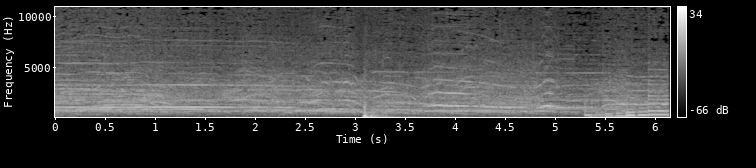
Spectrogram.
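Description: Live-concert audience cheering and whooping between songs, over lingering sustained instrument tones from the stage. A single deep thump about three seconds in.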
